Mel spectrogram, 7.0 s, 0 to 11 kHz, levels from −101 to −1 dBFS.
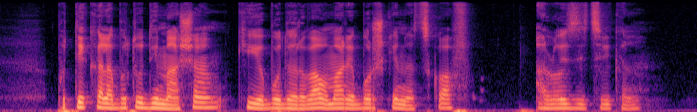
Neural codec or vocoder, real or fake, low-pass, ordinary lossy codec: none; real; 9.9 kHz; none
